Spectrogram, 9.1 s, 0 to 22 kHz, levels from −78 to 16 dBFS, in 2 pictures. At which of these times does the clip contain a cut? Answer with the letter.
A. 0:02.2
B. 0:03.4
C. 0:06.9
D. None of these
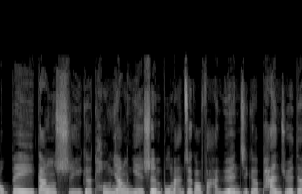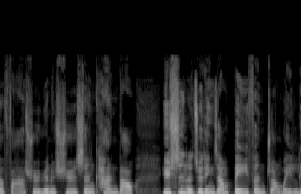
A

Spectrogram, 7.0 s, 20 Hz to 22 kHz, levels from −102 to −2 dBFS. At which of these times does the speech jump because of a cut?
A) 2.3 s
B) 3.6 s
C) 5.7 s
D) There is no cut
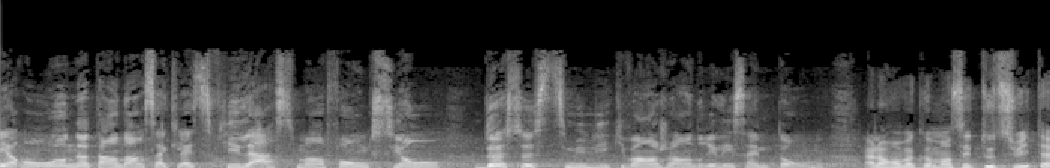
C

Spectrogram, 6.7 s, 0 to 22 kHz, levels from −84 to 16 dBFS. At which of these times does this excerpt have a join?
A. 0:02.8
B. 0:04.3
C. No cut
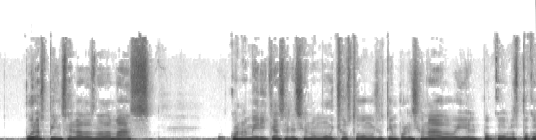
C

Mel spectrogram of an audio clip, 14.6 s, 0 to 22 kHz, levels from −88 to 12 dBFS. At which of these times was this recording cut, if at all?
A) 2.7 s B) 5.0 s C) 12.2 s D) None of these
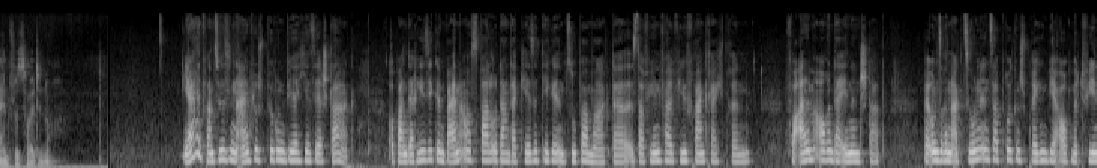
A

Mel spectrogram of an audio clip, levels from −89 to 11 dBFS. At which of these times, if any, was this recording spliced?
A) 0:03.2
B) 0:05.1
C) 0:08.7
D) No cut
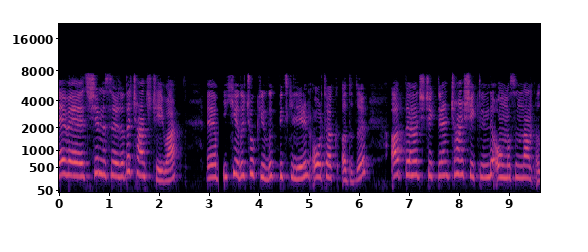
A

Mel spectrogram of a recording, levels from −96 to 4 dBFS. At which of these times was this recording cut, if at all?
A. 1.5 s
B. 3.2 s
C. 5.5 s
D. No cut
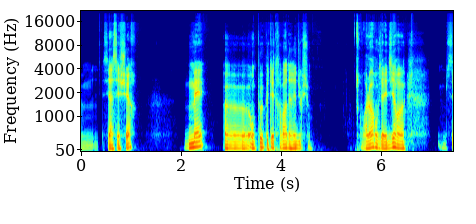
D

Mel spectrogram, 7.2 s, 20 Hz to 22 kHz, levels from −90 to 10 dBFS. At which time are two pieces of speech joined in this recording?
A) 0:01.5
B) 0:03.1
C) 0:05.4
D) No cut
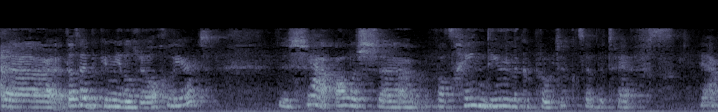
B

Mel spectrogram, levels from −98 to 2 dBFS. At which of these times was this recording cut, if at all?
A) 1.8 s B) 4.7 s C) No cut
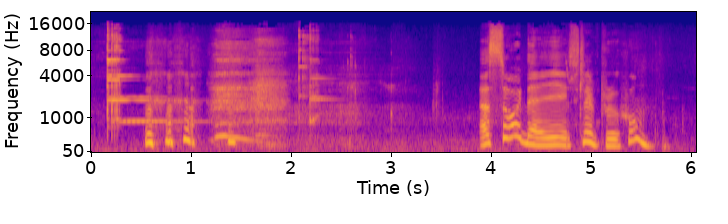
B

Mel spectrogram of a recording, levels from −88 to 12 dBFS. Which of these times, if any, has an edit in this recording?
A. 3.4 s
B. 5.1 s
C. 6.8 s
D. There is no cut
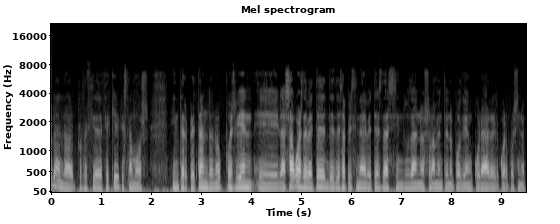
A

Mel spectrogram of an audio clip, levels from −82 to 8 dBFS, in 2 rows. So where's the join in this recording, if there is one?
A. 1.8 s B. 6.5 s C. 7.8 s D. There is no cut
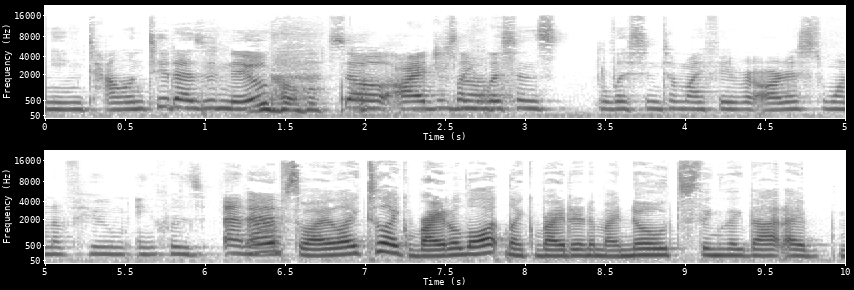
B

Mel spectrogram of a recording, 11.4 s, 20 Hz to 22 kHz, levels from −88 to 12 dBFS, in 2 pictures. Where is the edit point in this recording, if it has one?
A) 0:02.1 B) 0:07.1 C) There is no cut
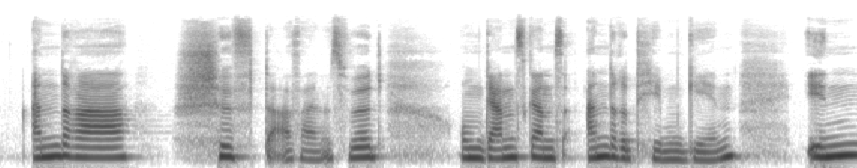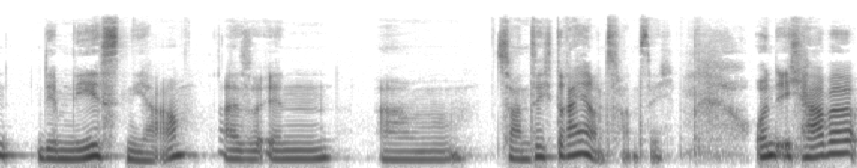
C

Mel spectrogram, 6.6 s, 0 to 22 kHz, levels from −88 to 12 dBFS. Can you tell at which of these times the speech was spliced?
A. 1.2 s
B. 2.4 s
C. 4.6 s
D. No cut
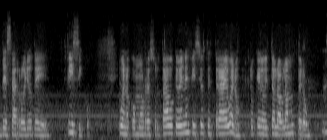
B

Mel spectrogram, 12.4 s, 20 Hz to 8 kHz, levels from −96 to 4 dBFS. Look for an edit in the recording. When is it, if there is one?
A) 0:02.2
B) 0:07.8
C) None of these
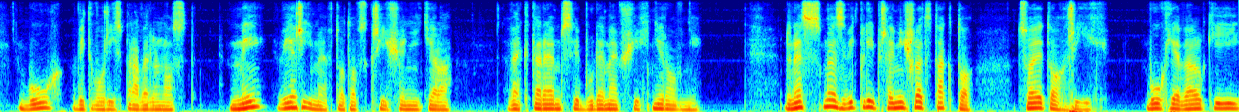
A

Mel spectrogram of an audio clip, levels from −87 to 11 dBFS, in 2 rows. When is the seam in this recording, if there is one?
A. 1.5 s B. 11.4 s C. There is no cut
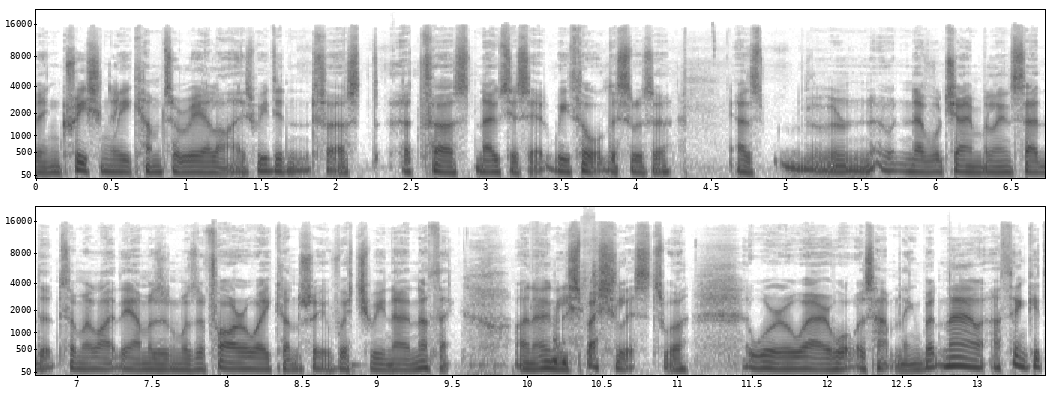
B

